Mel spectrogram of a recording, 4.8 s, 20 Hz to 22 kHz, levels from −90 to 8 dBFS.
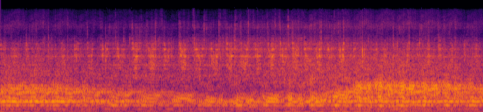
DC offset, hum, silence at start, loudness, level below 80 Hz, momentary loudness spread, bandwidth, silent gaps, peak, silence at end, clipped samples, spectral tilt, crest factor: under 0.1%; none; 0 s; -18 LUFS; -44 dBFS; 4 LU; 15.5 kHz; none; -2 dBFS; 0 s; under 0.1%; -3.5 dB/octave; 16 dB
